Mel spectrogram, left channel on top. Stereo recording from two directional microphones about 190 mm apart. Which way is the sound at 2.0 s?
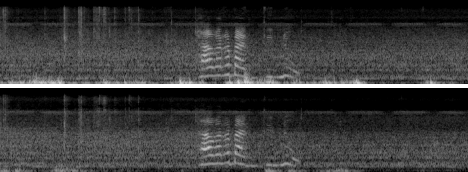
50° left (ahead or behind).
